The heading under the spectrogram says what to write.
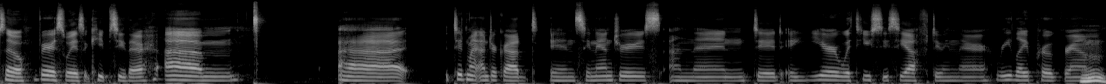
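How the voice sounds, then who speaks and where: A woman with a Texan accent at a medium pitch, monotone and flat, very slow, with big swings in loudness, on a very clean recording with a silent background. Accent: American (Texan). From Texas, US. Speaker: theology lecturer. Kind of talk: podcast interview.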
